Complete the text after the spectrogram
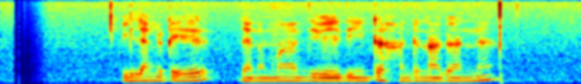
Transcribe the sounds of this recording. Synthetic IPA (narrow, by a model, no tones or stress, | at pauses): iːlaŋɡəʈəjəd͡ʒanəmaːd̪jiʋeːd̪iːɳʈəhaɳɖənaɡanːə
